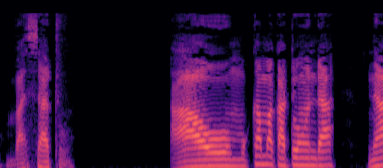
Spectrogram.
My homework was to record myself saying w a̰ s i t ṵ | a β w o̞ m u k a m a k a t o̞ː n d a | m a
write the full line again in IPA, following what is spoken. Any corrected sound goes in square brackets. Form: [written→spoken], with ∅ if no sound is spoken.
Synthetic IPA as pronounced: [w→β] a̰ s [i→a] t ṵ | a [β→∅] w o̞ m u k a m a k a t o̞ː n d a | [m→n] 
